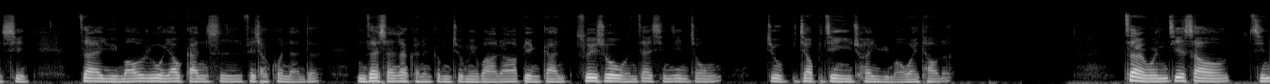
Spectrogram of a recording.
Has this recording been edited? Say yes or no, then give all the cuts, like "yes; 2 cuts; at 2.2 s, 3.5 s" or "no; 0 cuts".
yes; 1 cut; at 5.7 s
